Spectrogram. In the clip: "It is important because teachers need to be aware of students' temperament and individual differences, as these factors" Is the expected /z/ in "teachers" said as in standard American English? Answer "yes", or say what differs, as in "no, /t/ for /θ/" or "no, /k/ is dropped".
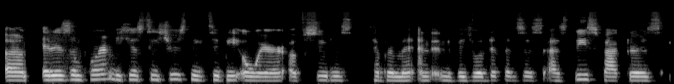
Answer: yes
